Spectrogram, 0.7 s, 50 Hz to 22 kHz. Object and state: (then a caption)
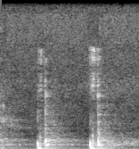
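Hollow-sounding baked bread loaf. Two soft, low, hollow taps are knocked on a freshly baked loaf of elvish bread, an enriched yeast dough with a cinnamon swirl filling, just out of the oven. Each tap is a brief, dull thud centered low, around 170 Hz, with almost no ring. The hollow sound shows the loaf is done and can be taken out.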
